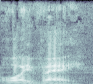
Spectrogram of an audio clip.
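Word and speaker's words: oy vey: And you'll see this over there on Brooklyn Bridge, oi vey.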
